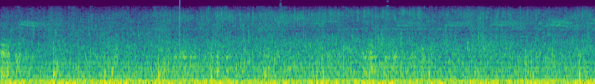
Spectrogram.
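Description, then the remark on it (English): A faint, steady trickle of water under a bridge: a soft continuous wash scattered with small irregular drips and ticks, with no one speaking. “I can still hear a little bit, but I'm going across the bridge right now. Just a trickle, really.”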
